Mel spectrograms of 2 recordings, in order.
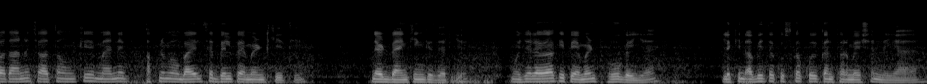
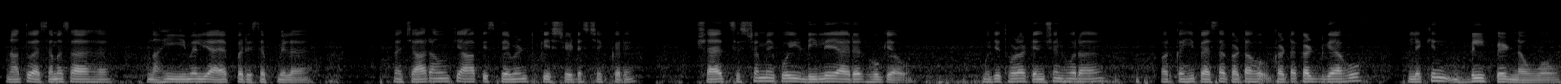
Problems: constant background noise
